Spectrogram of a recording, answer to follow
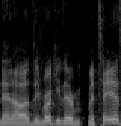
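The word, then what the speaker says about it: Matas: More on diehard Bears, but uh and then uh the rookie there, Matteas, how do I pronounce his name? The He's Matez. Matez, he's been he's been cooking.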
